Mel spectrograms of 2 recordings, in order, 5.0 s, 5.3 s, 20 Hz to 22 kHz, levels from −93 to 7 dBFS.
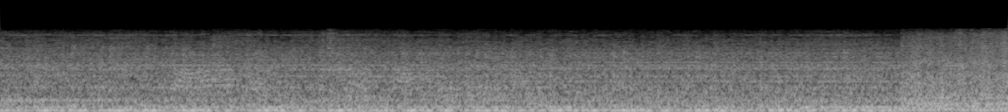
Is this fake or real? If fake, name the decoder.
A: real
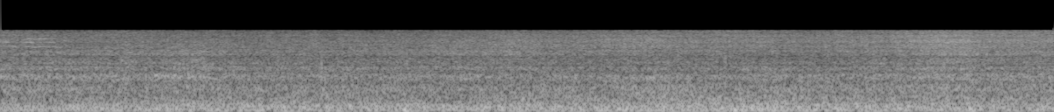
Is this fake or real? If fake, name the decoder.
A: real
